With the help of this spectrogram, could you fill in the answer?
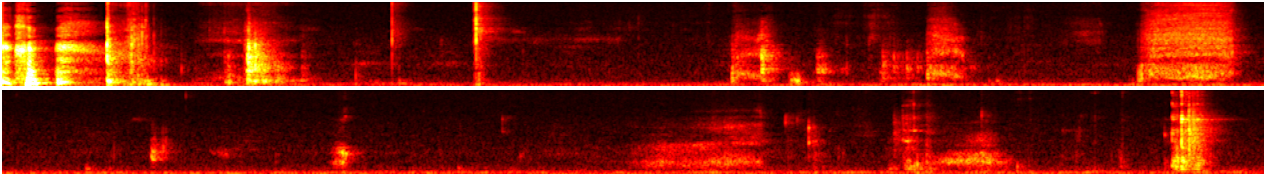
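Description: Irregular bursts of harsh coughing after smoking weed, strongest at the start, broken up by wheezy breaths and a long raspy exhale, then a few quieter coughs trailing off near the end.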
